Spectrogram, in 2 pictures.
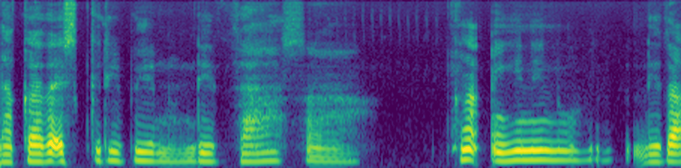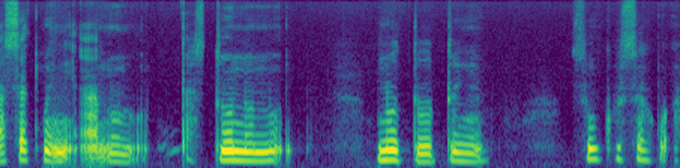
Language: Tidaá Mixtec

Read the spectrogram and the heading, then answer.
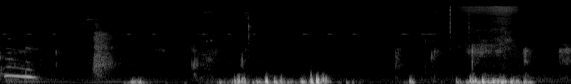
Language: Thai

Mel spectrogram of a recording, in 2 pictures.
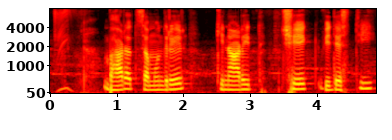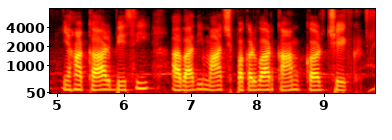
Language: Magahi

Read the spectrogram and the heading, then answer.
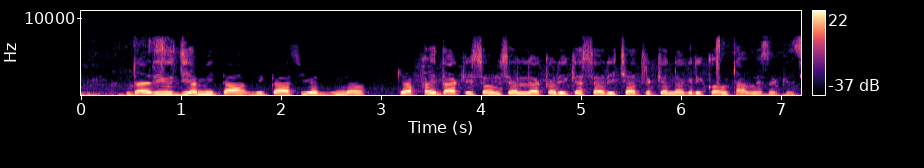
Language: Maithili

